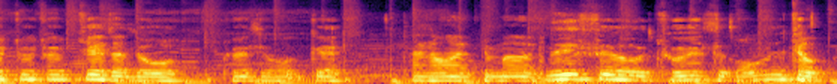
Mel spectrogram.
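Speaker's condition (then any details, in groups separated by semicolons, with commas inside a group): Brain lesion disability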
